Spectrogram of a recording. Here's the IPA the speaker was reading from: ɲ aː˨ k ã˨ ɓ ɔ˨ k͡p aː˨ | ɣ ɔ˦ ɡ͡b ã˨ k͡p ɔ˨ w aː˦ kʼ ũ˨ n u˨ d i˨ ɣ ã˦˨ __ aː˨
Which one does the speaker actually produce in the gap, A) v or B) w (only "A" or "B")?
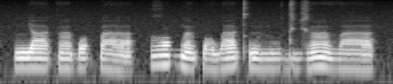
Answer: A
